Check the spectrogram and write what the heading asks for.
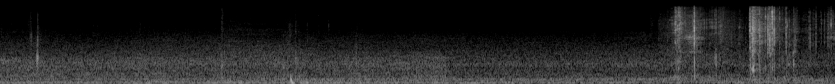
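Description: Crunching and crackling of broken glass and debris underfoot: a quick cluster of sharp crunches near the end, over steady low background noise with a couple of faint clicks earlier.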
